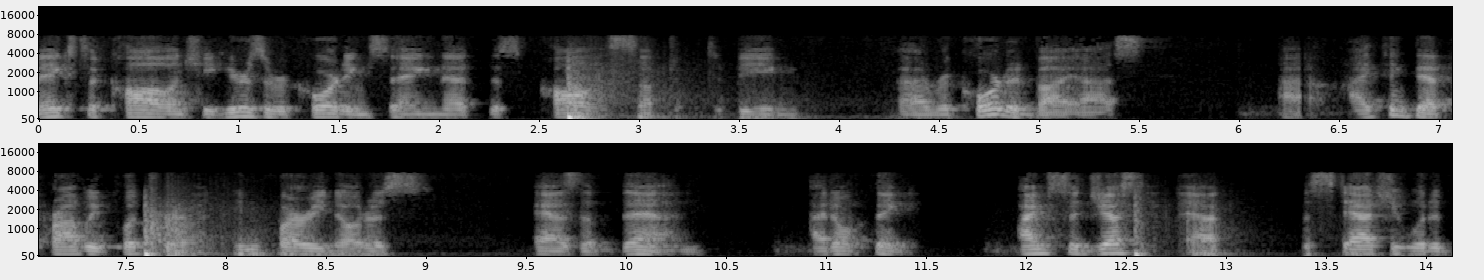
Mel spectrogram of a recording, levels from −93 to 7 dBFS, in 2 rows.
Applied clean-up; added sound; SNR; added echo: neural mask model RNNoise.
